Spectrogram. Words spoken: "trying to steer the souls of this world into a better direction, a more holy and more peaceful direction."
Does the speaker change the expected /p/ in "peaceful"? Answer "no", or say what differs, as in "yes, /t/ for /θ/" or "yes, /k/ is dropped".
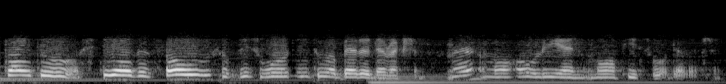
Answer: no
